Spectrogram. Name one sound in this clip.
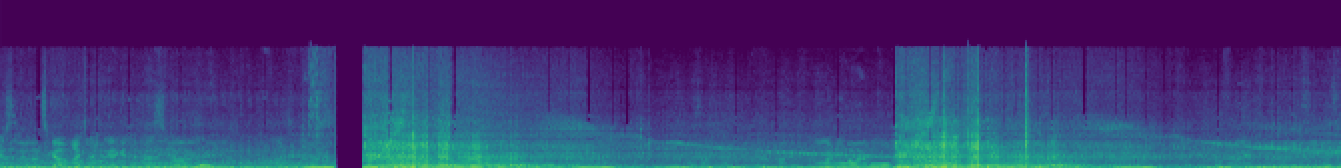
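A car engine idles with a deep rumble.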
